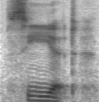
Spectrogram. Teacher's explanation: there's kind of a hidden Y sound in there. See it, because of the transition between the vowels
